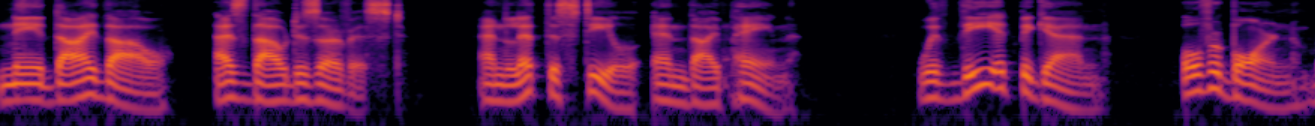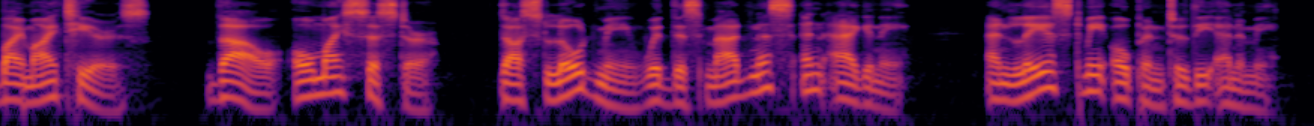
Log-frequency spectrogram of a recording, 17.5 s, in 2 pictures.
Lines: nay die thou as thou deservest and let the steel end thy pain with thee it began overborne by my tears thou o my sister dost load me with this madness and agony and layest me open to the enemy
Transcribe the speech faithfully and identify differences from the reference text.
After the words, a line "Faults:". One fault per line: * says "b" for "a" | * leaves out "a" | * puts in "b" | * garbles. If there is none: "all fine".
nay die thou as thou deservest and let the steel end thy pain with thee it began overborne by my tears thou o my sister dost load me with this madness and agony and layest me open to the enemy
Faults:
all fine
